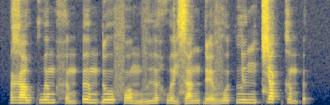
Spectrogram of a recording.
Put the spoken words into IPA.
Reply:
ɣ a˧ w k w ə˧ m h ə̰˧˥ m ʔ əː˧ m ɗ o˧ f ɔ˨˩ m v ɨ˨˦ ə̯ h w ə̰˧˨ j z a˧ n ɗ ɛ̰˧˨ v o˦˥ t̚ l ɨ˧ ŋ t͡ɕ a˦˥ k̚ x ə̰˧˨ m ʔ

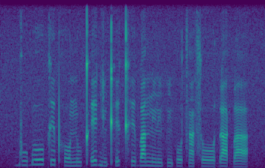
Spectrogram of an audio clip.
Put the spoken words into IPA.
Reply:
ɡ u˨ ɓ oː˦ k ɪ˦ pʰ o˨ n u˨ kʼ e˦ ɡ ĩ˨ kʼ ɪ˦ kʰ ɪ˦ b a˦ n ĩ˨ ɾ ĩ˨ p ĩ˨ p o˨ t͡s ã˨ s oː˨ ɗ a˦˨ ɡ͡b a˨

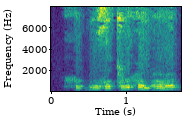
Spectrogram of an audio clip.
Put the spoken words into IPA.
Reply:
h u ɓ ʉ z e ʈ͡ʂ u h ə˞ j ə˞

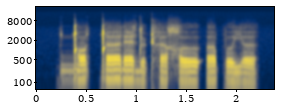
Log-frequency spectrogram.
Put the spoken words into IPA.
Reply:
ŋ͡ǃ ɔ ǃ ɜ ɾ ɛ d ʊ ʈʰ ɜ χ ʊː ʔ ʌ p ʊ j ə

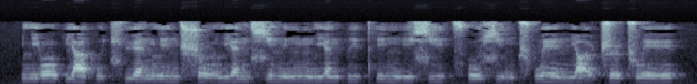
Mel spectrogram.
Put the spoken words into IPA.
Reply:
l j o˦ ʊ̯ p j ä˨˦ p ṵ˨˩ t͡ɕʰ ɥ ɛ˦ n l i˨˦ n ʂ o̰˨˩ ʊ̯ l j ɛ˥˨ n ɕ i˥˨ n i˦ ŋ ʊ˨˦ ŋ l j ɛ˥˨ n p i˦ t̪ʰ i˥˨ ŋ i˦ ɕ i˦ t͡sʰ u˦ ɕ ḭ˨˩ ŋ ʈ͡ʂʰ w e˥˨ ɪ̯ n̪ j ɑ̰˨˩ ʊ̯ ʈ͡ʂ ɻ̩˨˦ ʈ͡ʂ w e˨˦ ɪ̯

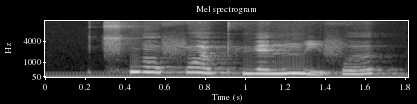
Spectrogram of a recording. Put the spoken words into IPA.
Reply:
t͡sʰ w ɔ˥˧ f ɑ˥˩ ʊ̯ pʰ ɥ ɛ˧˥ n m ḭ˨˩ f ɤ˧˥

